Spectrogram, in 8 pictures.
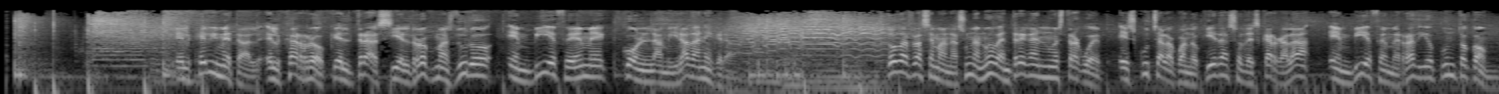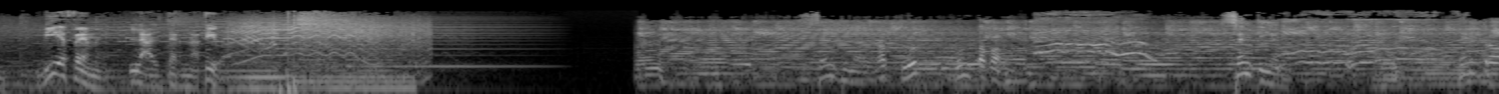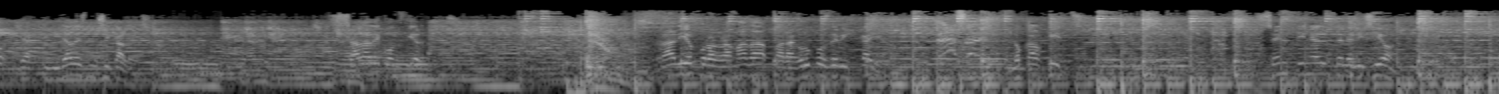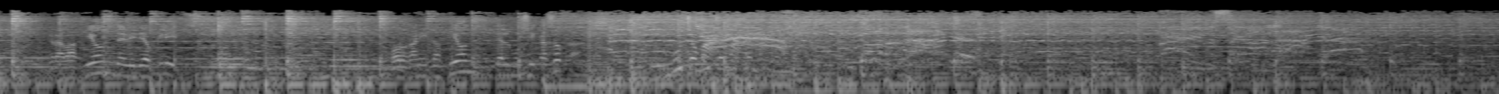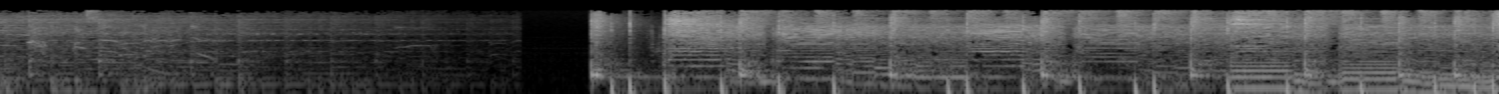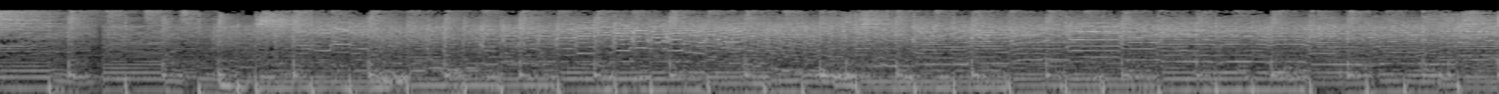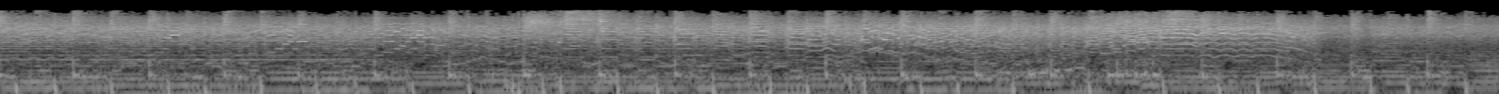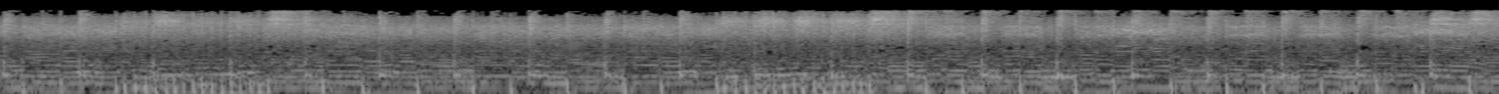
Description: Entrevista con Calcetines Y Cachetes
